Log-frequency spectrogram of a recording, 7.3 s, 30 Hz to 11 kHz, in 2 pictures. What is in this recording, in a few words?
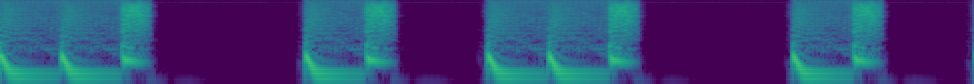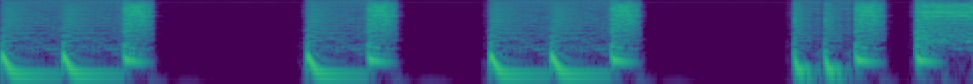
Game Boy Drum Loop; 8-Bit; Chiptune; Nintendo; Drums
